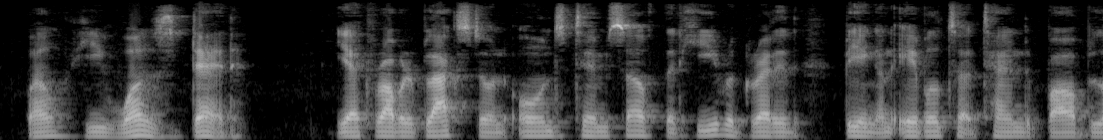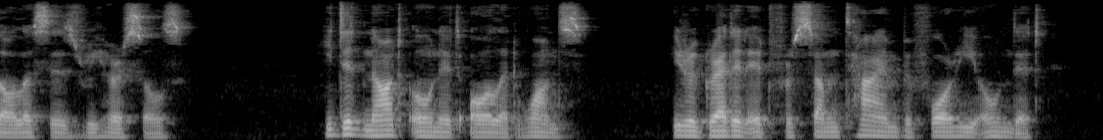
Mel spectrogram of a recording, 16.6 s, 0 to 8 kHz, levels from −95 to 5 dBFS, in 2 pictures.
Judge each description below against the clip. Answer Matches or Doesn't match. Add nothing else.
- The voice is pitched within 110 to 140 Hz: Doesn't match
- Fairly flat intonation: Matches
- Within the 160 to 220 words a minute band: Doesn't match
